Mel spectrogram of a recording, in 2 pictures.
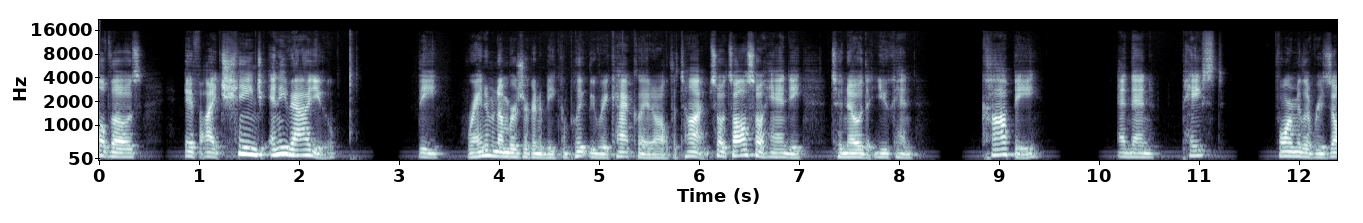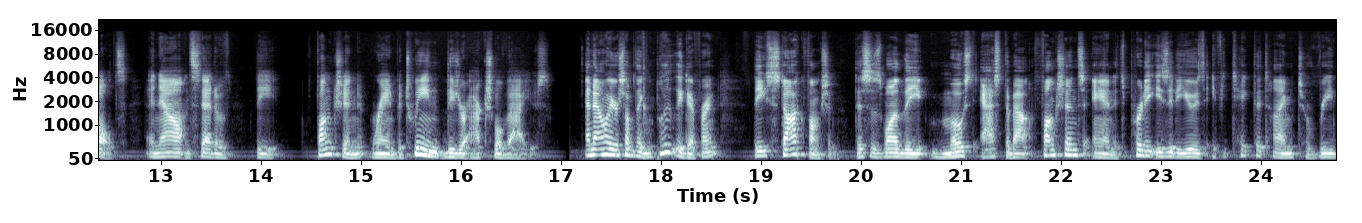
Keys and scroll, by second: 2.1 6, 2.4 Return, 4.6 BackSpace.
